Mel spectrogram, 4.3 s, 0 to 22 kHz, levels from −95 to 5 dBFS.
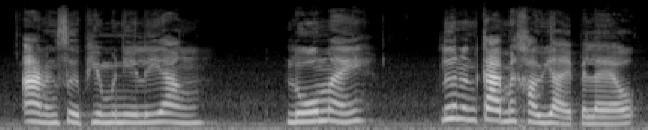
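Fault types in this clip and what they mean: No technical fault can be heard anywhere in this speech clip. Nothing in the sound calls for a fault entry.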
